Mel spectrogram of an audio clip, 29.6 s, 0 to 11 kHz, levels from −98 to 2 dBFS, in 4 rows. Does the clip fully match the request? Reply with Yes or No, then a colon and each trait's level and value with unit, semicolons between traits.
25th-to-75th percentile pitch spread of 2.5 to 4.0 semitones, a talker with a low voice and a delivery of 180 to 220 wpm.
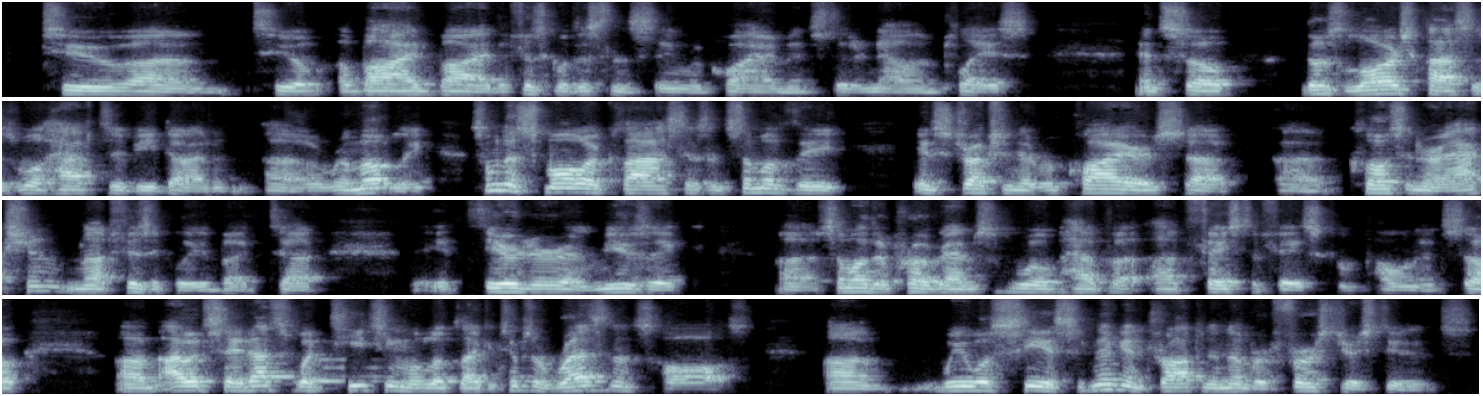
No: average, 4.8 semitones; low, 120 Hz; average, 185 wpm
